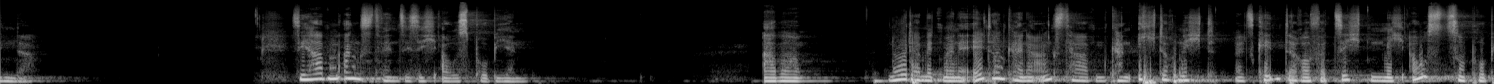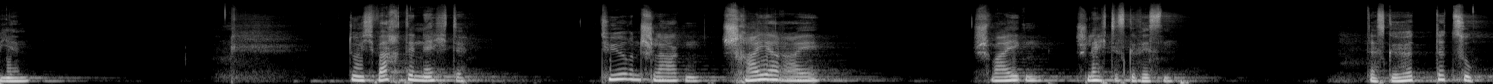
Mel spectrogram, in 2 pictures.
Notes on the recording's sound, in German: Predigt zur Konfirmation der zweiten Teilgruppe der Konfirmanden in der Martin-Luther-Kirche Detmold am Sonntag Jubilate 2019.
